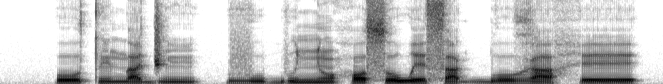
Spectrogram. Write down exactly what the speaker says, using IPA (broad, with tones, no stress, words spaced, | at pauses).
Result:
oː˧tĩ˨na˨d͡ʒĩ˨ | vu˨˦bu˧ ɲɔ̃˧hɔ˧ so˦we˨sa˨ ɡ͡boː˧ɣaː˨ heː˧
